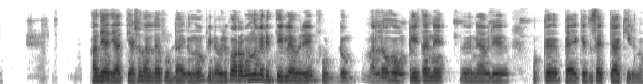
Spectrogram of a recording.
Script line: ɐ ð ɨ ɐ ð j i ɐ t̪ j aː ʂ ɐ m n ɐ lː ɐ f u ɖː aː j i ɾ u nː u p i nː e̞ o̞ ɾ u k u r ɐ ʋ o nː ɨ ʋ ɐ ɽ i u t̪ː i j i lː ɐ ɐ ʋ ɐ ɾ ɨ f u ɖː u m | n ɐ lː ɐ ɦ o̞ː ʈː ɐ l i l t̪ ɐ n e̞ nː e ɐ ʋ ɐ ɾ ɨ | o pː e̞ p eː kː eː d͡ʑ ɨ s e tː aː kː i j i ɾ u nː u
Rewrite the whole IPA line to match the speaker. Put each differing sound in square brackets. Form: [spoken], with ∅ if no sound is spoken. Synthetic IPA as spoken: ɐ ð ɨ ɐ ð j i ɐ t̪ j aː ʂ ɐ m n ɐ lː ɐ f u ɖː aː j i ɾ u nː u p i nː e̞ o̞ ɾ u k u r ɐ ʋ o nː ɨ ʋ ɐ [ɾ] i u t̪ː i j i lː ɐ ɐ ʋ ɐ ɾ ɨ f u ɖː u m | n ɐ lː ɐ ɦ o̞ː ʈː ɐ l i l t̪ ɐ [nː] e̞ nː e ɐ ʋ ɐ ɾ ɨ | o [kː] e̞ p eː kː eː d͡ʑ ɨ s e tː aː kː i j i ɾ u nː u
